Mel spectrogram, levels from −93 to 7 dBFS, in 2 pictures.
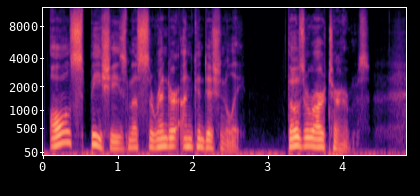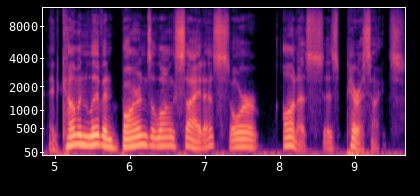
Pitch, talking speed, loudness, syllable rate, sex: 130 Hz, 125 wpm, -17 LUFS, 4.8 syllables/s, male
